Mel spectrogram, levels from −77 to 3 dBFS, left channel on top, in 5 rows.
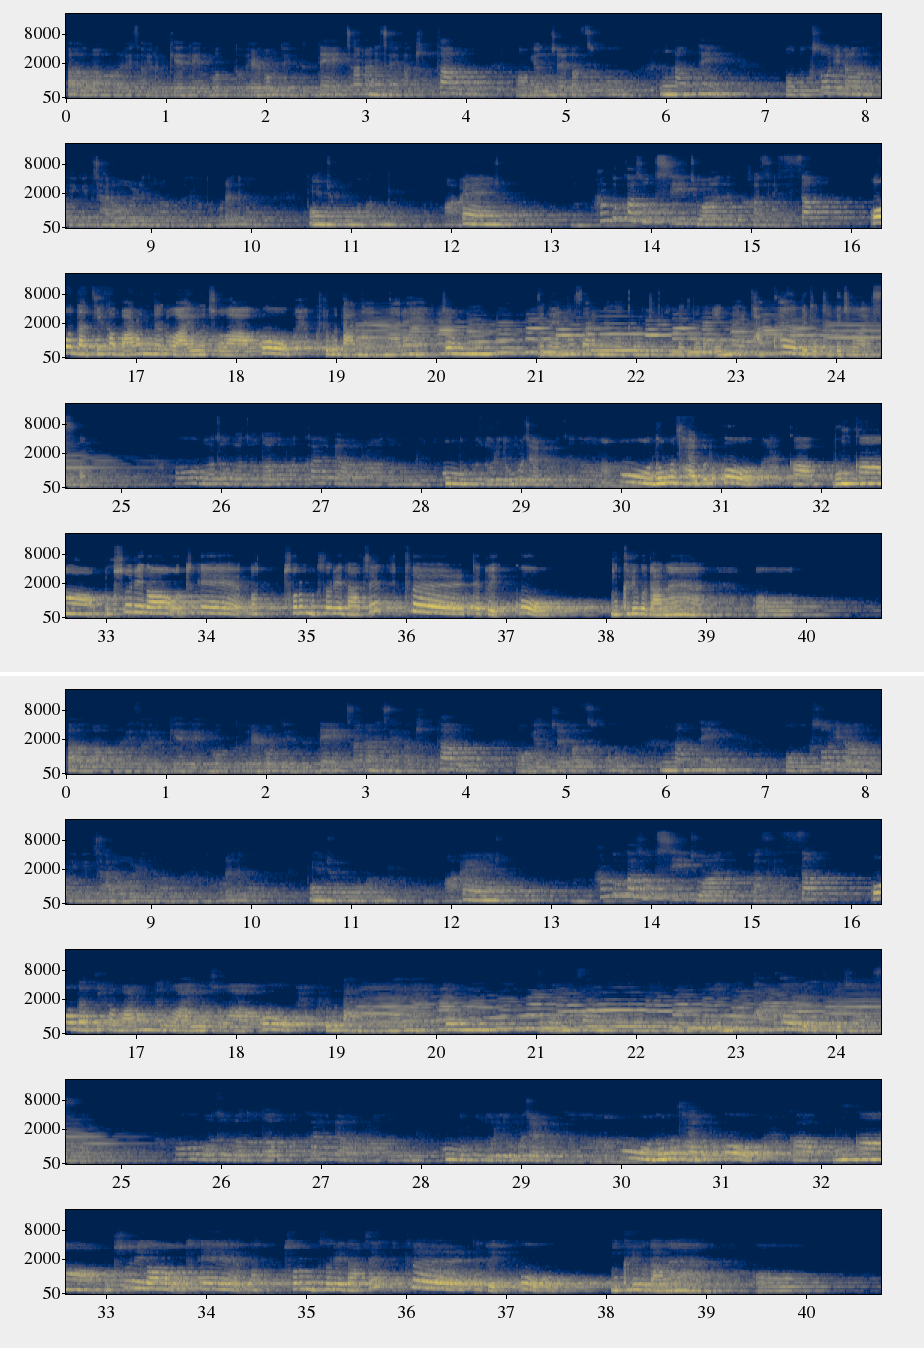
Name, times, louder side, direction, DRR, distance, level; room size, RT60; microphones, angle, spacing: voice 1, 0.0-4.1 4.5-6.5 7.2-10.1 10.5-12.8 13.2-15.6 25.3-28.0 28.4-30.0 38.2-38.9, equal, 20° left, -1 dB, 0.9 m, -32 dB
voice 2, 5.9-6.7 10.6-11.5 12.1-12.7 16.2-20.6 21.0-24.7 28.2-28.5 29.8-35.8 36.0-37.5 38.0-39.0 39.5-39.9, left 3 dB, 85° left, 8 dB, 0.6 m, -20 dB
Wind instrument woodwind instrument, 19.1-24.8, left 2 dB, 65° left, 1.4 m, -26 dB
10.0 x 7.6 x 2.9 m, 2.6 s
head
